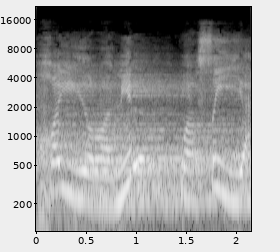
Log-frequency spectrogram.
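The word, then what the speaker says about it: خَيْرًا الْوَصِيَّة: Cara membacanya adalah khairanil wasiyah.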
